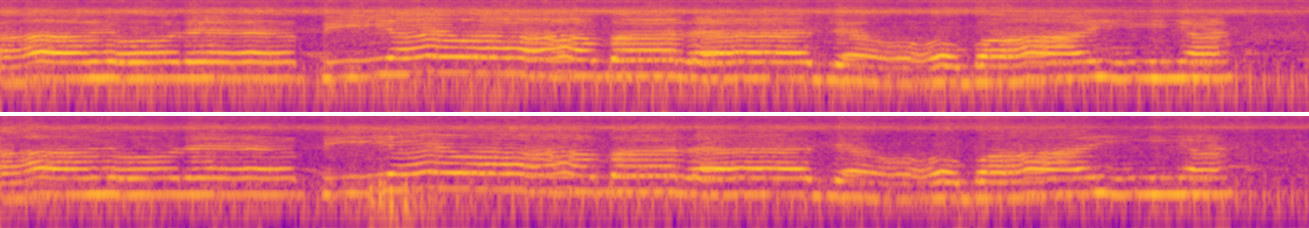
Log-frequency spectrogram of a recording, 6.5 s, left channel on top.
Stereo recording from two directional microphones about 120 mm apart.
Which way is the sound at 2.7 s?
5° left (ahead or behind).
